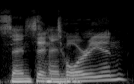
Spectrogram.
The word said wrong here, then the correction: centenarian: No. – Centennial? – Centenarian. – Centenarian.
